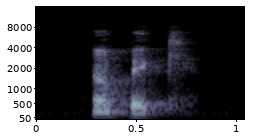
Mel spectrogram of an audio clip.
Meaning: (adjective) good; great; cool; awesome; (adverb) good; great; well; brilliantly
- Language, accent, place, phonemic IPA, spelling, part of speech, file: French, France, Lyon, /ɛ̃.pɛk/, impec, adjective / adverb, LL-Q150 (fra)-impec.wav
